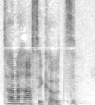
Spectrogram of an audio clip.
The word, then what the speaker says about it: Ta-Nehisi Coates: Ta-Nehisi Coates. – Ta-Nehisi Coates.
